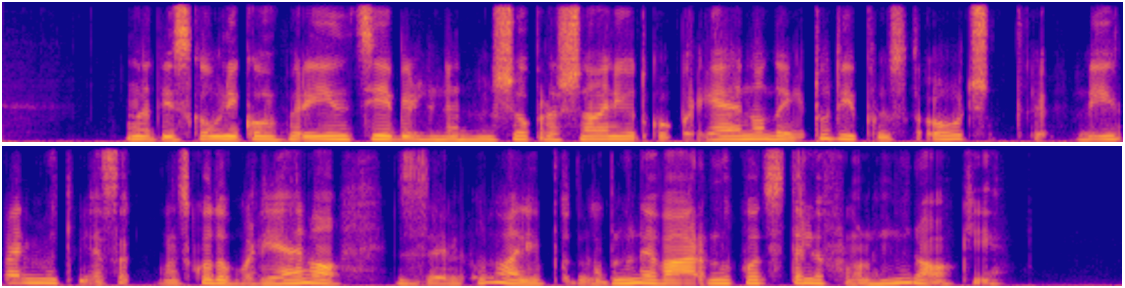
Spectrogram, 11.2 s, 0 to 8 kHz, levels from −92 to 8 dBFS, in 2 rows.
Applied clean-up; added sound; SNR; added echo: neural diffusion model UNIVERSE++.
